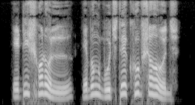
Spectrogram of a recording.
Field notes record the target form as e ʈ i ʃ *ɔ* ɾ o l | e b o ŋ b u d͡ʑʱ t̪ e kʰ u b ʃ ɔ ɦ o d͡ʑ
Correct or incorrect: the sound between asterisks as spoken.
correct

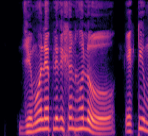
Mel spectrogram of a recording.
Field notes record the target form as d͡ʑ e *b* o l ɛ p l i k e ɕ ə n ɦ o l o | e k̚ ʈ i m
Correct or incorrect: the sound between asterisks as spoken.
incorrect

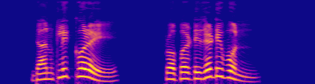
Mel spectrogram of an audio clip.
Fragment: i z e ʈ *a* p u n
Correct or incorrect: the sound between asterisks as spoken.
incorrect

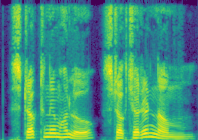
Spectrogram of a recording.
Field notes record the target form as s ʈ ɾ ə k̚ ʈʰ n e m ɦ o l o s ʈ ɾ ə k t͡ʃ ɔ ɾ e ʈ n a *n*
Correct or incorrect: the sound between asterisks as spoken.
incorrect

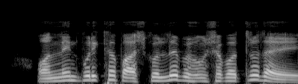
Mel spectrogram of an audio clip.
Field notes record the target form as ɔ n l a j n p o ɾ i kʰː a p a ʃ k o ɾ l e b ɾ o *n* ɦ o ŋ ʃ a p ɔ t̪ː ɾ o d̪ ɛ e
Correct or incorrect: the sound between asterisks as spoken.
incorrect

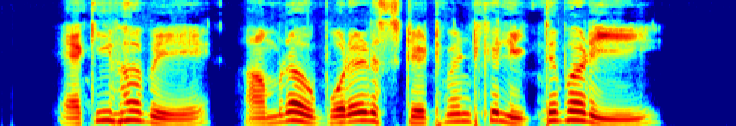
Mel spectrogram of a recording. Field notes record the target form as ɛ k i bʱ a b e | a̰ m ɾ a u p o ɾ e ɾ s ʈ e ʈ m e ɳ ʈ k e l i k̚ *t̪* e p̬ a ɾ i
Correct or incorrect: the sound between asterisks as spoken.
correct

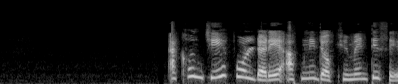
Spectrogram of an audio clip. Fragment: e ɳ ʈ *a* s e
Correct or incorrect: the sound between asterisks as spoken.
incorrect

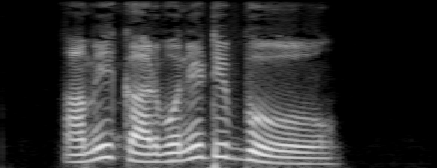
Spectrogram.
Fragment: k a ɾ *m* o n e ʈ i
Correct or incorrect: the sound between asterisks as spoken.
incorrect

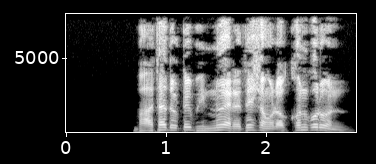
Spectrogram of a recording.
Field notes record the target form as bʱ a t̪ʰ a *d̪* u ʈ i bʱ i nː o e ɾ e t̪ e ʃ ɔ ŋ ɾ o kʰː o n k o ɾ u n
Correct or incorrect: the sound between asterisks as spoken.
correct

